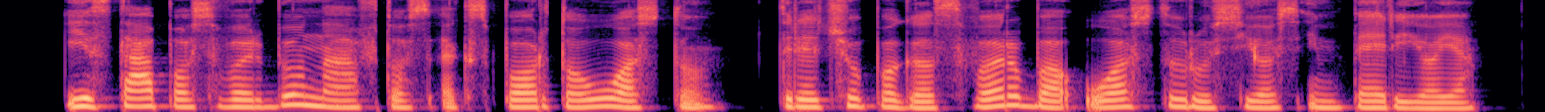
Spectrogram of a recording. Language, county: Lithuanian, Vilnius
